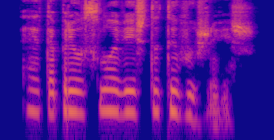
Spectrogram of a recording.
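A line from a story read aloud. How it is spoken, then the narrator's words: Quiet reply. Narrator (Russian): так же тихо ответила я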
